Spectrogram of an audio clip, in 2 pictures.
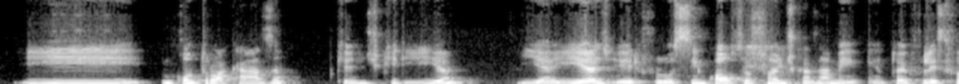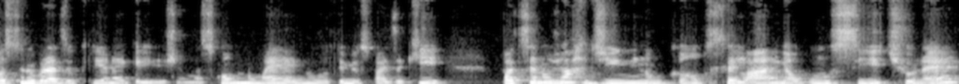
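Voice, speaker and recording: Here a woman talks at a fairly quick pace. Her voice is high-pitched with ordinary pitch variation. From Brazil, Minas Gerais (Betim). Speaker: scam victim telling her story. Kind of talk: testimony. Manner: animated.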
